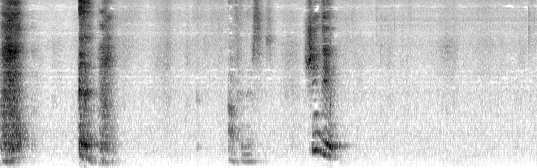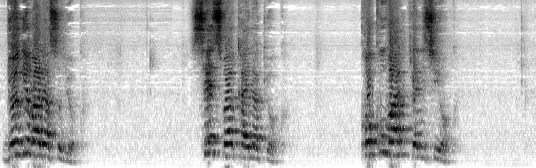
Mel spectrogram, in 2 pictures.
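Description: An elderly man speaks slowly and calmly in short phrases, with long pauses.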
